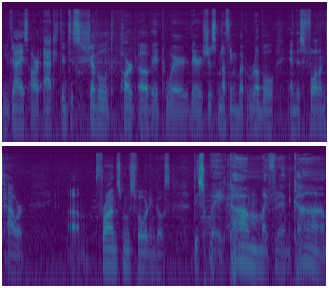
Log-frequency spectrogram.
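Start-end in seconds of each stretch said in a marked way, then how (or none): 10.3-13.0 slow, sinister, coaxing voice. Game master voicing Franz beckoning the party forward, in a sinister Franz voice. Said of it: "But he does it very sinisterly".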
